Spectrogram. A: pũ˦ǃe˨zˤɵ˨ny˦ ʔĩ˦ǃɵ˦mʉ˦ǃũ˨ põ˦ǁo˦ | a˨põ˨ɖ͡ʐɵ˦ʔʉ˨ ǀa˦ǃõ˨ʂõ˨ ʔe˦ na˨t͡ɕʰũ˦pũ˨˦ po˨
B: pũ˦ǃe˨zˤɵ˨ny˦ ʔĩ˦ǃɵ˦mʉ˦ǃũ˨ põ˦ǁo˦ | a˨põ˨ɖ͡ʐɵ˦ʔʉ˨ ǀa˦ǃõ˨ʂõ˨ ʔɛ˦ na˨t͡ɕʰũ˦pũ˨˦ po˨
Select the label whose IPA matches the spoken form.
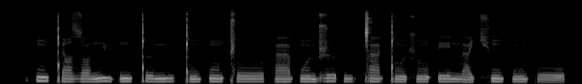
A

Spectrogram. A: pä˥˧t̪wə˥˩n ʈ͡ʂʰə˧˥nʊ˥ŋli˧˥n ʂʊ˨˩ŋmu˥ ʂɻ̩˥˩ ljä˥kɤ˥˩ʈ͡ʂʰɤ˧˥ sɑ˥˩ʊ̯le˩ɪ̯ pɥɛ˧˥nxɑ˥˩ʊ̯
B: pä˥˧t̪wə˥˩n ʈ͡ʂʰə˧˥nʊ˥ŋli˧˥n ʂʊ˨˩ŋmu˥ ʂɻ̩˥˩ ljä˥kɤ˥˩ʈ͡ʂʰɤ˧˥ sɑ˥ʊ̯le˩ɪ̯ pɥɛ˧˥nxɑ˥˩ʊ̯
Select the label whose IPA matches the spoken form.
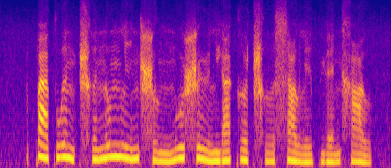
A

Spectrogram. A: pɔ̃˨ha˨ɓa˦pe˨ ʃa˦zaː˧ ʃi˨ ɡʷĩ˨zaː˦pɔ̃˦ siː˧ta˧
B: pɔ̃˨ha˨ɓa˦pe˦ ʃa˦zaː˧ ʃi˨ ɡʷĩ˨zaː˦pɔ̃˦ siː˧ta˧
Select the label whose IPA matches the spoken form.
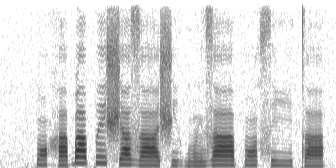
B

